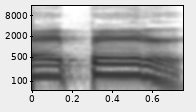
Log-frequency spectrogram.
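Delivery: put-on deep deadpan voice. Showing another speaker a Patrick Warburton impression. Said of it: "do a Patrick Warburton impression".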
